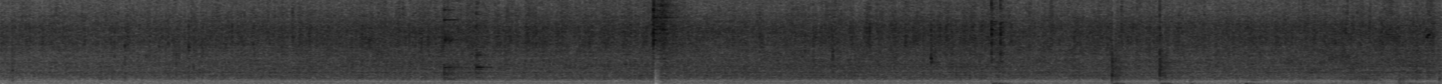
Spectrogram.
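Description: Sliced beef and vegetables sizzling steadily as they stir-fry in a hot pan over medium heat, freshly dressed with soy and oyster sauce. A few short knocks and scrapes of wooden utensils against the pan come through, mostly in the second half.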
